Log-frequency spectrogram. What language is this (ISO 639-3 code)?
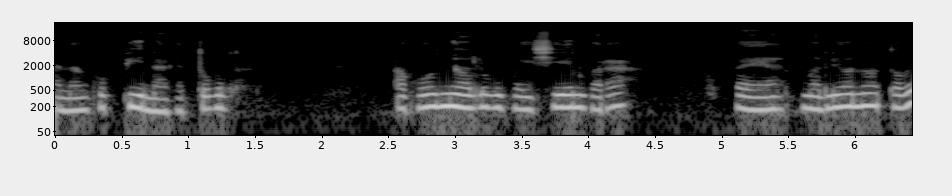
kln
